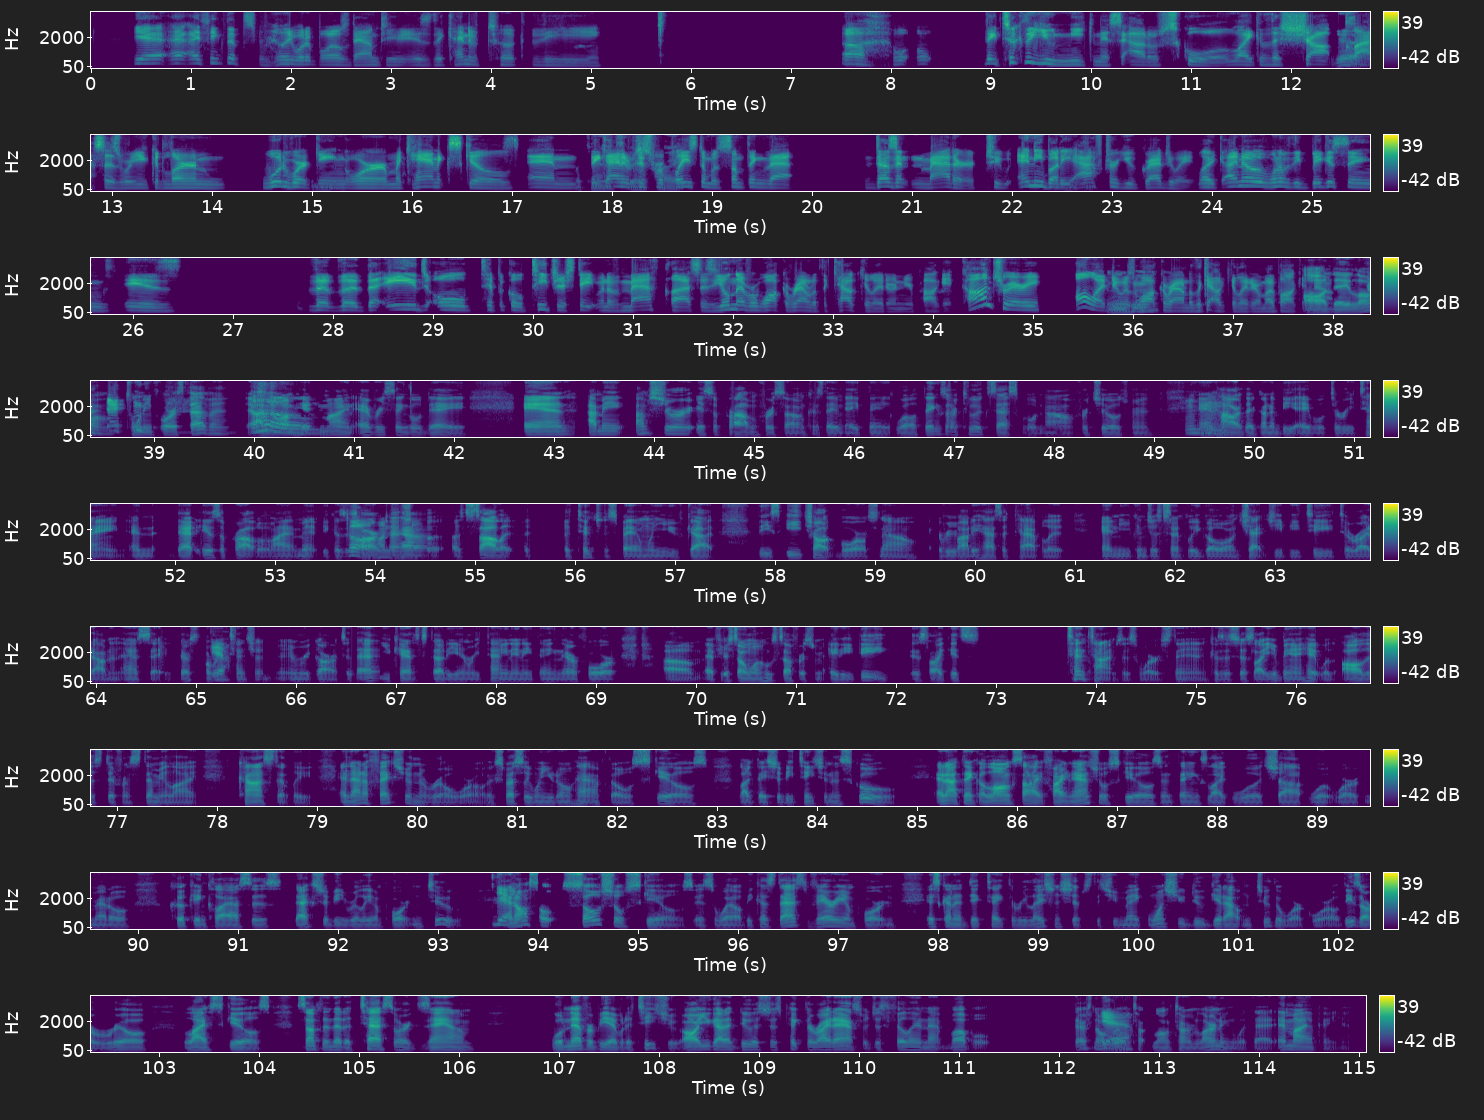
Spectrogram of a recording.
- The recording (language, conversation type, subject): English, unstructured, Should schools focus more on tests or real-life skills?
- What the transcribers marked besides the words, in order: laughing while speaking: "really"; dog barking; tsk; chuckle; other background noise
